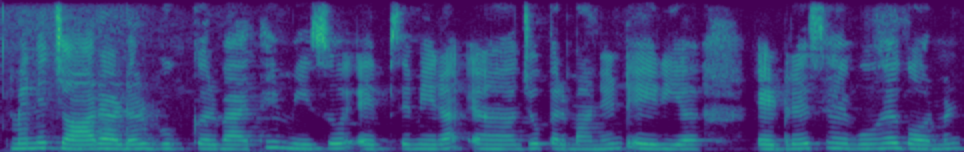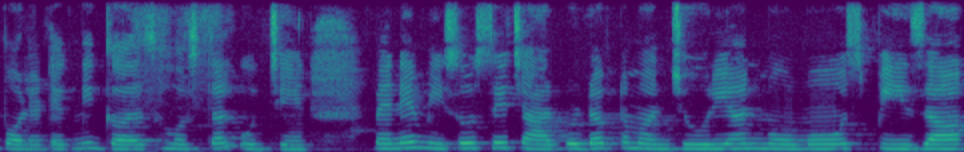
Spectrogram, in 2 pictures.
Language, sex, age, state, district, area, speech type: Hindi, female, 18-30, Madhya Pradesh, Ujjain, urban, spontaneous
